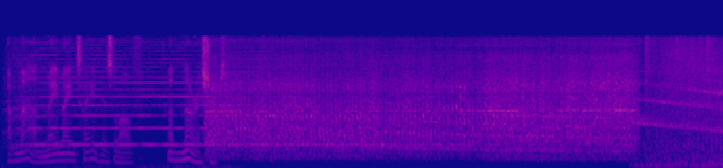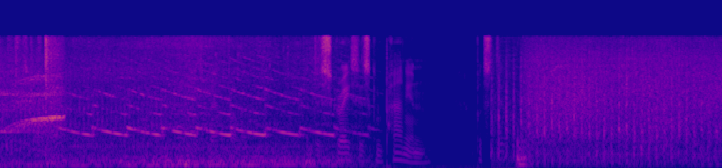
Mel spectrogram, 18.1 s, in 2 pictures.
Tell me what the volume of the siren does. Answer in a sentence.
The volume of the siren goes up.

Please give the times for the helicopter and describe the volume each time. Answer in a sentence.
The helicopter can be heard from 2.5 to 11.4 s, getting quieter; and briefly from 15.2 to 18.0 s.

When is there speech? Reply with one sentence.
The speech can be heard from 0.0 to 3.5 s, from 9.2 to 9.6 s and from 11.5 to 15.4 s.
